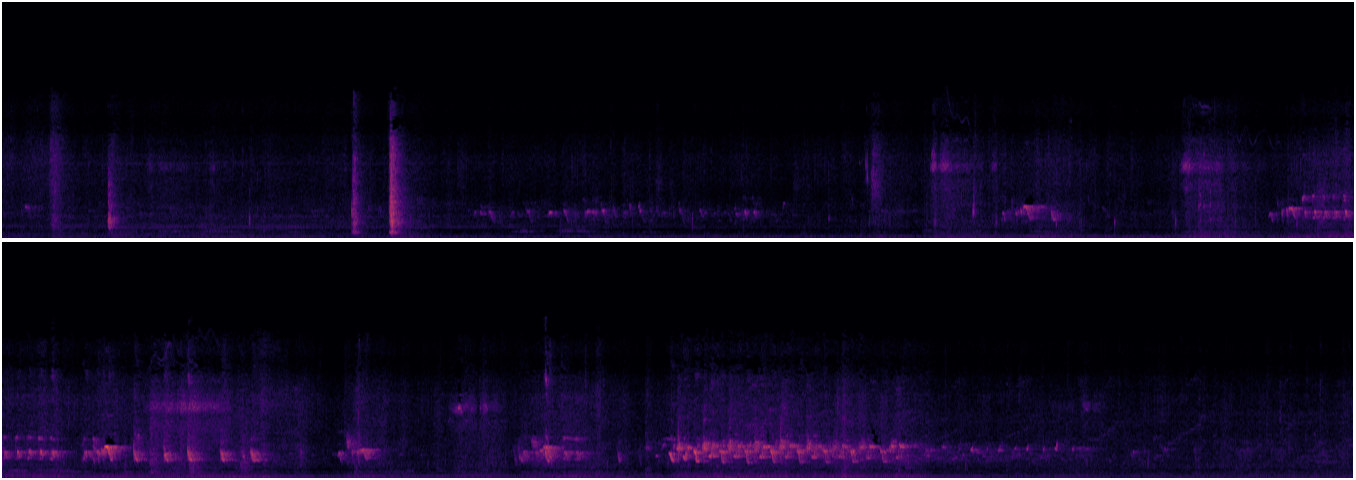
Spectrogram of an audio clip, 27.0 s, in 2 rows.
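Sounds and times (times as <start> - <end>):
small birds chirping: 0.0 - 27.0
steady low hum: 0.0 - 27.0.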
